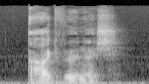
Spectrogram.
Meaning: suspicious, leery
- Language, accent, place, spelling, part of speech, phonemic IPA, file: German, Germany, Berlin, argwöhnisch, adjective, /ˈaʁkvøːnɪʃ/, De-argwöhnisch.ogg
